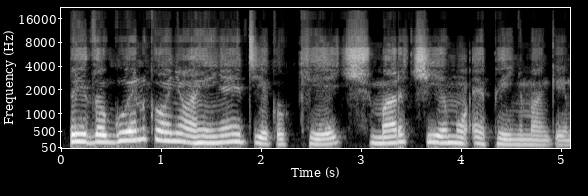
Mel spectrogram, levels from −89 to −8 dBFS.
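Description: Opus compression throughout, likely around 16 kbps in music mode: starved bands get folded or noise fill, so the speech sounds plainly rough and grainy.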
